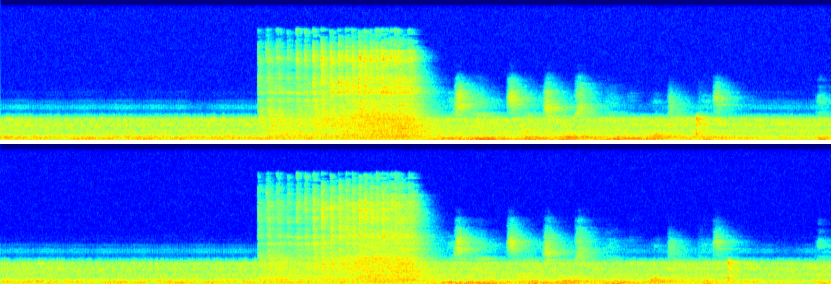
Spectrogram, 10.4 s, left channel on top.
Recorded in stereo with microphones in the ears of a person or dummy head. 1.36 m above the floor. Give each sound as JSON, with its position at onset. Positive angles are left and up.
{"t": 3.2, "sound": "keys jangling", "side_deg": 0, "distance_m": 0.7}
{"t": 5.3, "sound": "a woman speaking", "side_deg": 10, "distance_m": 1.1}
